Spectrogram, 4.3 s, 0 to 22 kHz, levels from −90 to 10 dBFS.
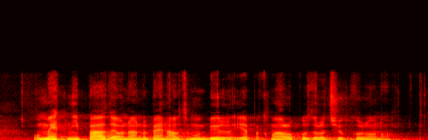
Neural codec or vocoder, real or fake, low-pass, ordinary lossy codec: codec, 24 kHz, 3.1 kbps, DualCodec; fake; 10.8 kHz; none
